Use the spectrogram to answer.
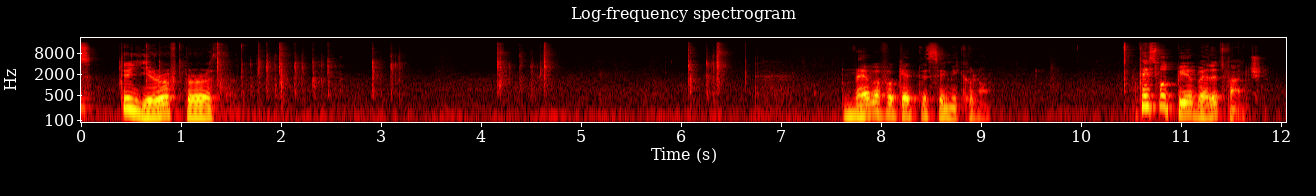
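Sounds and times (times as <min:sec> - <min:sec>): keyboard typing: 0:00.3 - 0:03.3, 0:04.1 - 0:04.8, 0:06.0 - 0:06.7.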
